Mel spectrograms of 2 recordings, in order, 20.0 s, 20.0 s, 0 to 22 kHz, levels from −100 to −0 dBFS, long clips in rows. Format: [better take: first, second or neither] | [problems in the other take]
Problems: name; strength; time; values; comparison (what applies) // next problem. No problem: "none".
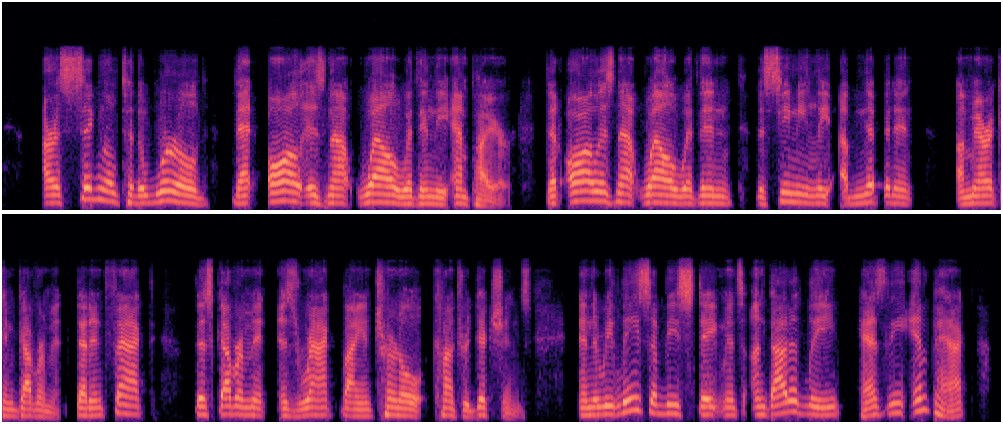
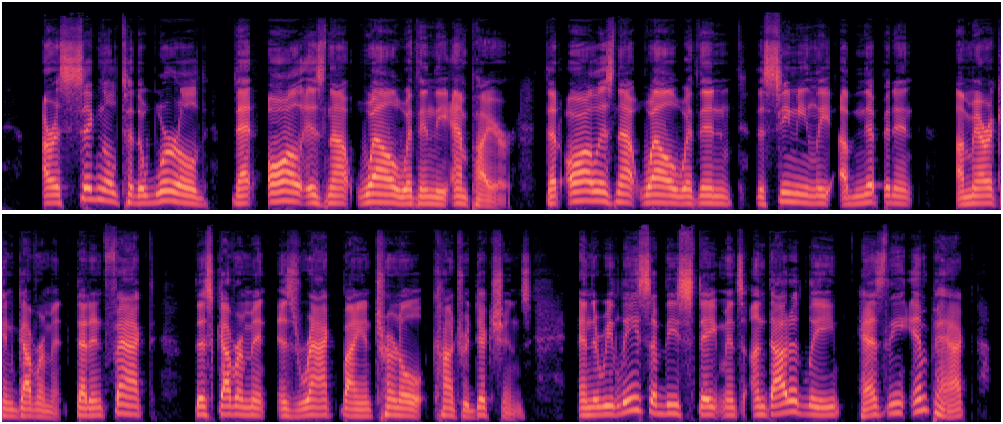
second | garbled, watery; badly; nothing above 7.5 kHz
